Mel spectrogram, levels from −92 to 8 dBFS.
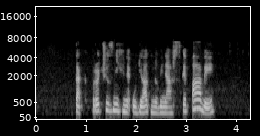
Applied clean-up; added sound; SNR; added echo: none; none; none; none.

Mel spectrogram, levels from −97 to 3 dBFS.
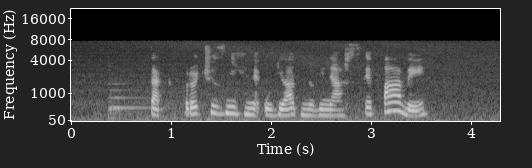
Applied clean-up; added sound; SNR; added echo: none; Bowed string instrument + Ocean; 17 dB; none.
